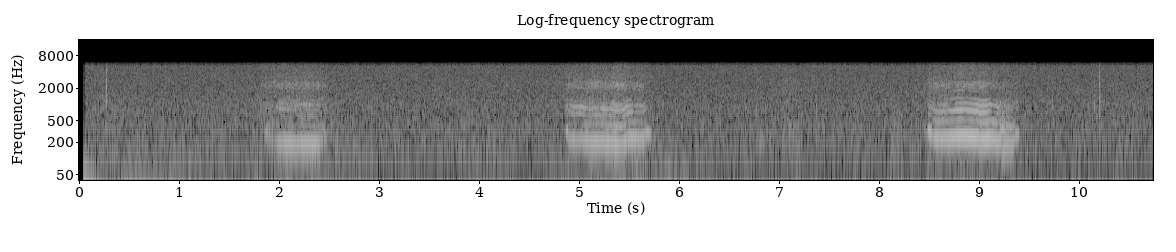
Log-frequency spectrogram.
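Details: Cat snoring: three rhythmic, buzzy, voiced snores, about 17 a minute, over steady room hum; snoring said to get even louder than this.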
